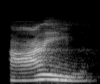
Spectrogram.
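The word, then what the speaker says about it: عين: It's not Ain, it is what? How do we say that properly? Ain. Come from the back. The sound should come from the back of your throat, okay?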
